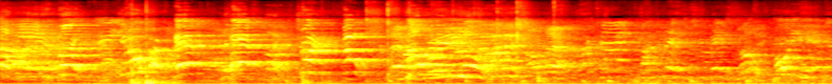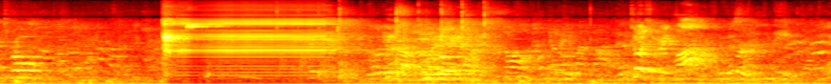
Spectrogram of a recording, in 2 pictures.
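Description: Gym scoreboard buzzer sounding one steady blast of about two seconds, a little past the middle, ending a wrestling period, amid shouting from the crowd and coaches in a large hall.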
